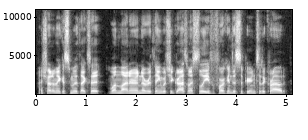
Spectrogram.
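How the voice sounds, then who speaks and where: A man's voice: fairly low pitch, fairly even intonation, quick pace, smooth. A man hosting a playthrough, reading a visual novel's text aloud as dramatized narration. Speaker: video game playthrough host. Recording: game music behind the voice. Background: game music.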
